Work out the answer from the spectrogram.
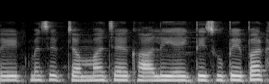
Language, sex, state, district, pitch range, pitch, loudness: Hindi, female, Chhattisgarh, Bilaspur, 195-200 Hz, 195 Hz, -15 LUFS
